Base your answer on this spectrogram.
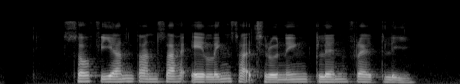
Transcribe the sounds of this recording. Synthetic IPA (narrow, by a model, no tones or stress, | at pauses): sofijant̪ansahelɪŋsa̰ʔd̥ʒ̥ɾonɪŋɡ̥lɛnfɾɛd̪̥li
